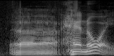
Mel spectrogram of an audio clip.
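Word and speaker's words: Hà Nội: Hanoi is 2 words, Ha-Noi.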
